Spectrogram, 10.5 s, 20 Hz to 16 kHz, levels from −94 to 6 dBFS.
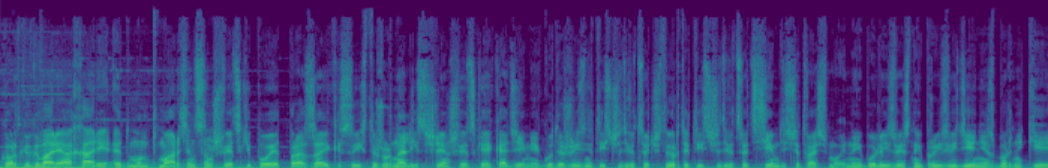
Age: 30-49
